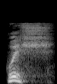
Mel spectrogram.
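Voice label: "whish", English word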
